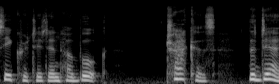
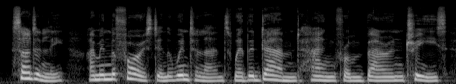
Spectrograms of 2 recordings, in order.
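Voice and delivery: plain reading voice

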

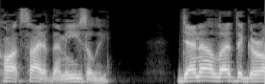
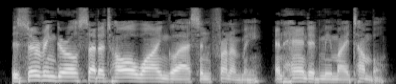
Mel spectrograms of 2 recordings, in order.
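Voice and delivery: ordinary delivery

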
